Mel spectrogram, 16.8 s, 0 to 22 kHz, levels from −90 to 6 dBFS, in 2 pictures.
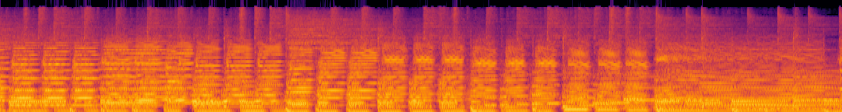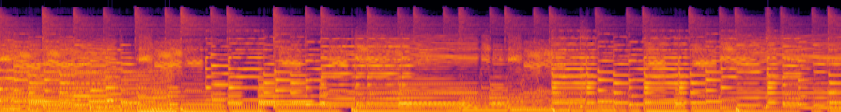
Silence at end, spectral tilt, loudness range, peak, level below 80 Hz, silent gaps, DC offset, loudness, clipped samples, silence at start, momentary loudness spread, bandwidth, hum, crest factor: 0 s; -4.5 dB/octave; 4 LU; 0 dBFS; -18 dBFS; none; 1%; -9 LUFS; 0.2%; 0 s; 5 LU; 17.5 kHz; none; 8 dB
